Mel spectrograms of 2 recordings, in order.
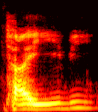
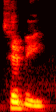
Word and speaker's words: Taibbi: Taibbi, I believe Matt Taibbi is how you do it. Matt Taibbi, right? All right, Matt. So Matt Tibby.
